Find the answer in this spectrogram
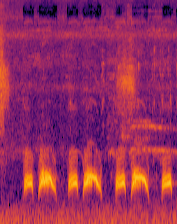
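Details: Spotted dove used as a decoy to call wild doves: steady low coos, short note followed by a longer drawn one, repeated in pairs with brief gaps.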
